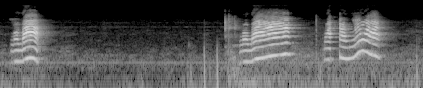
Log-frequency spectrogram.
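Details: A pet ringneck parrot in a quiet room repeats "mummy" in high, nasal, slightly rising syllables, one alone then three more after a pause, with a few soft clicks.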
